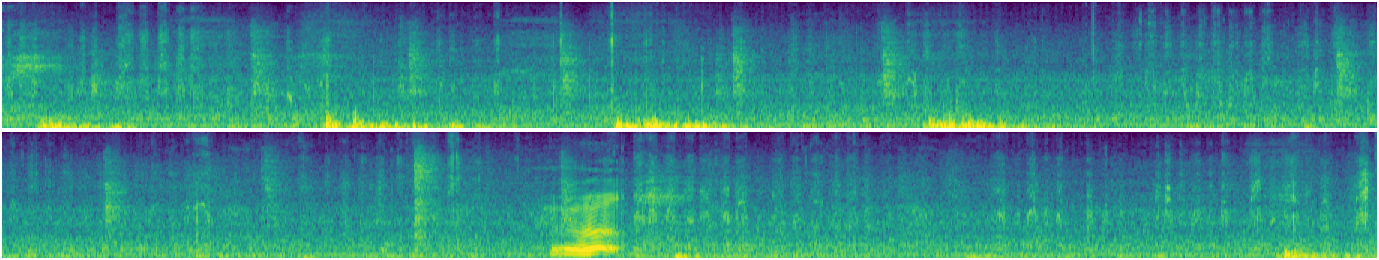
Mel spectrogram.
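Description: A dog panting close by while a bone folder rubs mull cloth into wet glue on a book spine, with a few bursts of handling noise in the first seconds and one short voiced sound about thirteen seconds in.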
